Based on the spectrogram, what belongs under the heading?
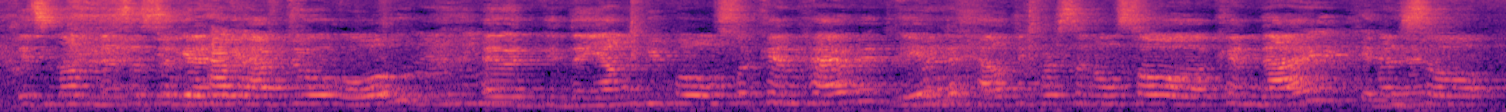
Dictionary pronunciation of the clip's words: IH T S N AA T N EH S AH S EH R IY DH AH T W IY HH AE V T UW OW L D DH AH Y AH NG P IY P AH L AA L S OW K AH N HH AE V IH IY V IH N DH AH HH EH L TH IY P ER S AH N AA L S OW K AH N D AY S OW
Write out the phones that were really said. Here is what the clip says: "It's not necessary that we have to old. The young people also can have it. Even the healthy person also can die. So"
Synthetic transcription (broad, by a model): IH T S N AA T N EH S AH S EH R IY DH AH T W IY HH AE V T UW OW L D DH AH Y AH NG P IY P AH L AA L S OW K AH N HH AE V IH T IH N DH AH HH EH L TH IY P ER S AH N AA L S OW K AH N D AY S OW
